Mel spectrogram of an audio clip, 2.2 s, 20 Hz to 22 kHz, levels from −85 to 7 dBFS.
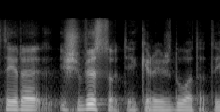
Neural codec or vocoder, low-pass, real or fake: codec, 24 kHz, 0.9 kbps, DualCodec; 10.8 kHz; fake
